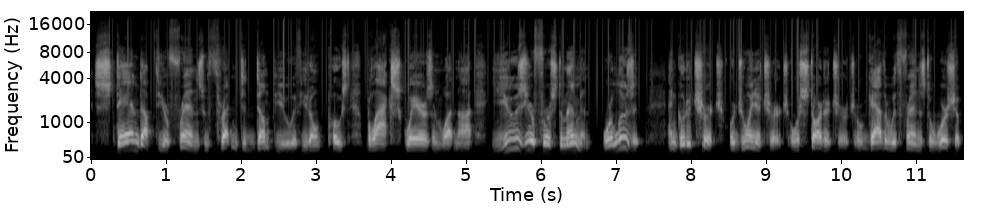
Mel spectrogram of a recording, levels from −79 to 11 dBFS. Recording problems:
thin; very; fading below 350 Hz
crackle, like an old record; faint; 20 dB below the speech

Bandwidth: 18 kHz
